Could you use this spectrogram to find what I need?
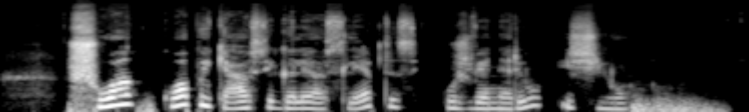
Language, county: Lithuanian, Vilnius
